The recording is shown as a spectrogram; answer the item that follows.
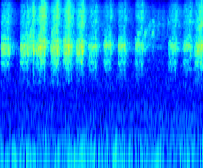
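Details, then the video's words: Brown-eared bulbuls fighting noisily in a group on a mountainside, giving harsh, rapid squawking calls in overlapping bursts around the same mid-high pitch, about four per second, with no pause through the whole stretch. "#직박구리싸움#온산이 #패싸움 으로 #난리가 났습니다"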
